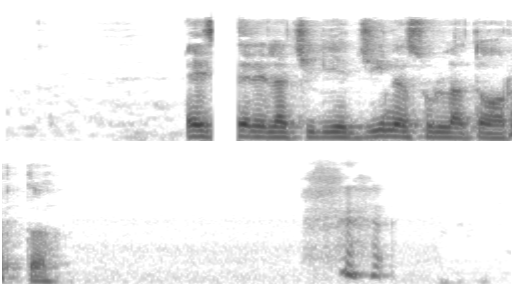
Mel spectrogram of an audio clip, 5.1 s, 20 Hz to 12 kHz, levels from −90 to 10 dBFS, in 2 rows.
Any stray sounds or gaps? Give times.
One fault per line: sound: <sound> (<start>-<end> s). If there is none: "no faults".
sound: dropout (1.1-1.2 s)
sound: laugh (4.1-4.5 s)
